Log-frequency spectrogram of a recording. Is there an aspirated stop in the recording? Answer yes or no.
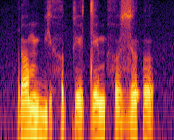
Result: no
